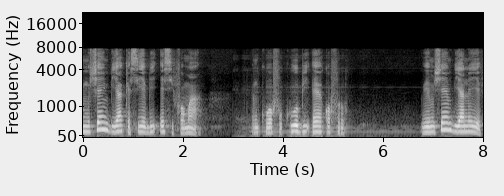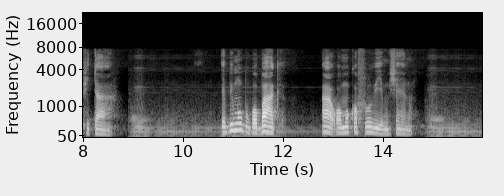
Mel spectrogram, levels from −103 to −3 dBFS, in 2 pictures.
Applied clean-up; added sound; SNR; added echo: neural separator model SepFormer DNS4.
